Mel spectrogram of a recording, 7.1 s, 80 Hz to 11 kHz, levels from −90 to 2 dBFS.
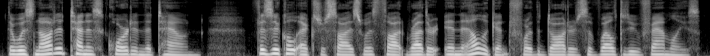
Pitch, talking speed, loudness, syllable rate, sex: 190 Hz, 195 wpm, -18 LUFS, 5.8 syllables/s, female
